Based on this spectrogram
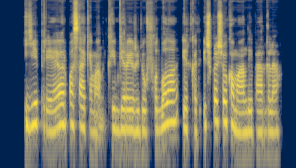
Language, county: Lithuanian, Utena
